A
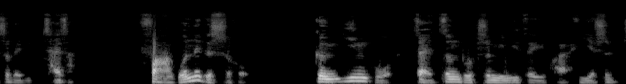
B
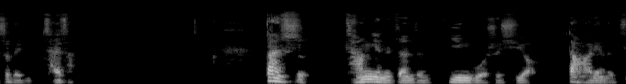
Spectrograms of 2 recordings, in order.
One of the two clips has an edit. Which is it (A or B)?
A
